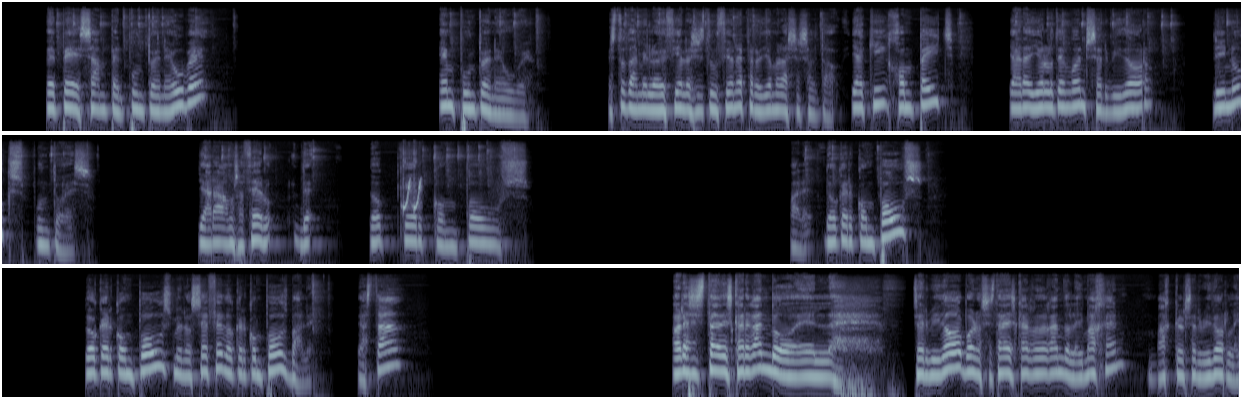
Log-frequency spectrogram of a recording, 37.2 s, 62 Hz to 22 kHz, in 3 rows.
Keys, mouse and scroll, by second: 0.0-17.2 typing, 14.4 Escape, 18.2-19.2 typing, 20.3 ctrl+p, 20.6 ctrl+p, 21.1 ctrl+p, 23.0 ctrl+c, 23.5 ctrl+l, 24.0 ctrl+p, 24.4 ctrl+p, 27.8 Return, 30.5 Return.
